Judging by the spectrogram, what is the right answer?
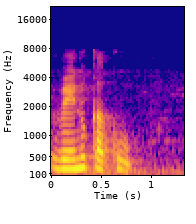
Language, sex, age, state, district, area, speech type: Telugu, female, 18-30, Telangana, Medchal, urban, read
